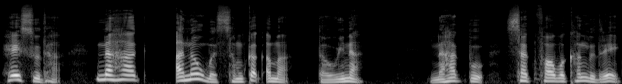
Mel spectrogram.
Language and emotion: Manipuri, surprised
